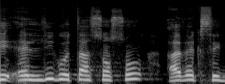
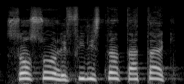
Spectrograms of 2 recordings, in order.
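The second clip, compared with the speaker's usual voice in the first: higher, urgent call of alarm; cried out; 5 semitones higher than usual. A narrator's reading. Dalila crying out to wake Samson, urgent call. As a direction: call out the warning, pitched up. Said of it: "Puis elle s'écria".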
